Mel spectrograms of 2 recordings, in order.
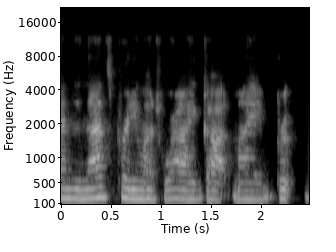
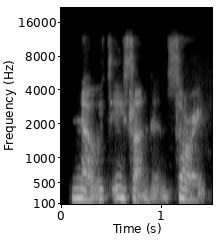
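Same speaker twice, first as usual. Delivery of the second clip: usual speaking voice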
